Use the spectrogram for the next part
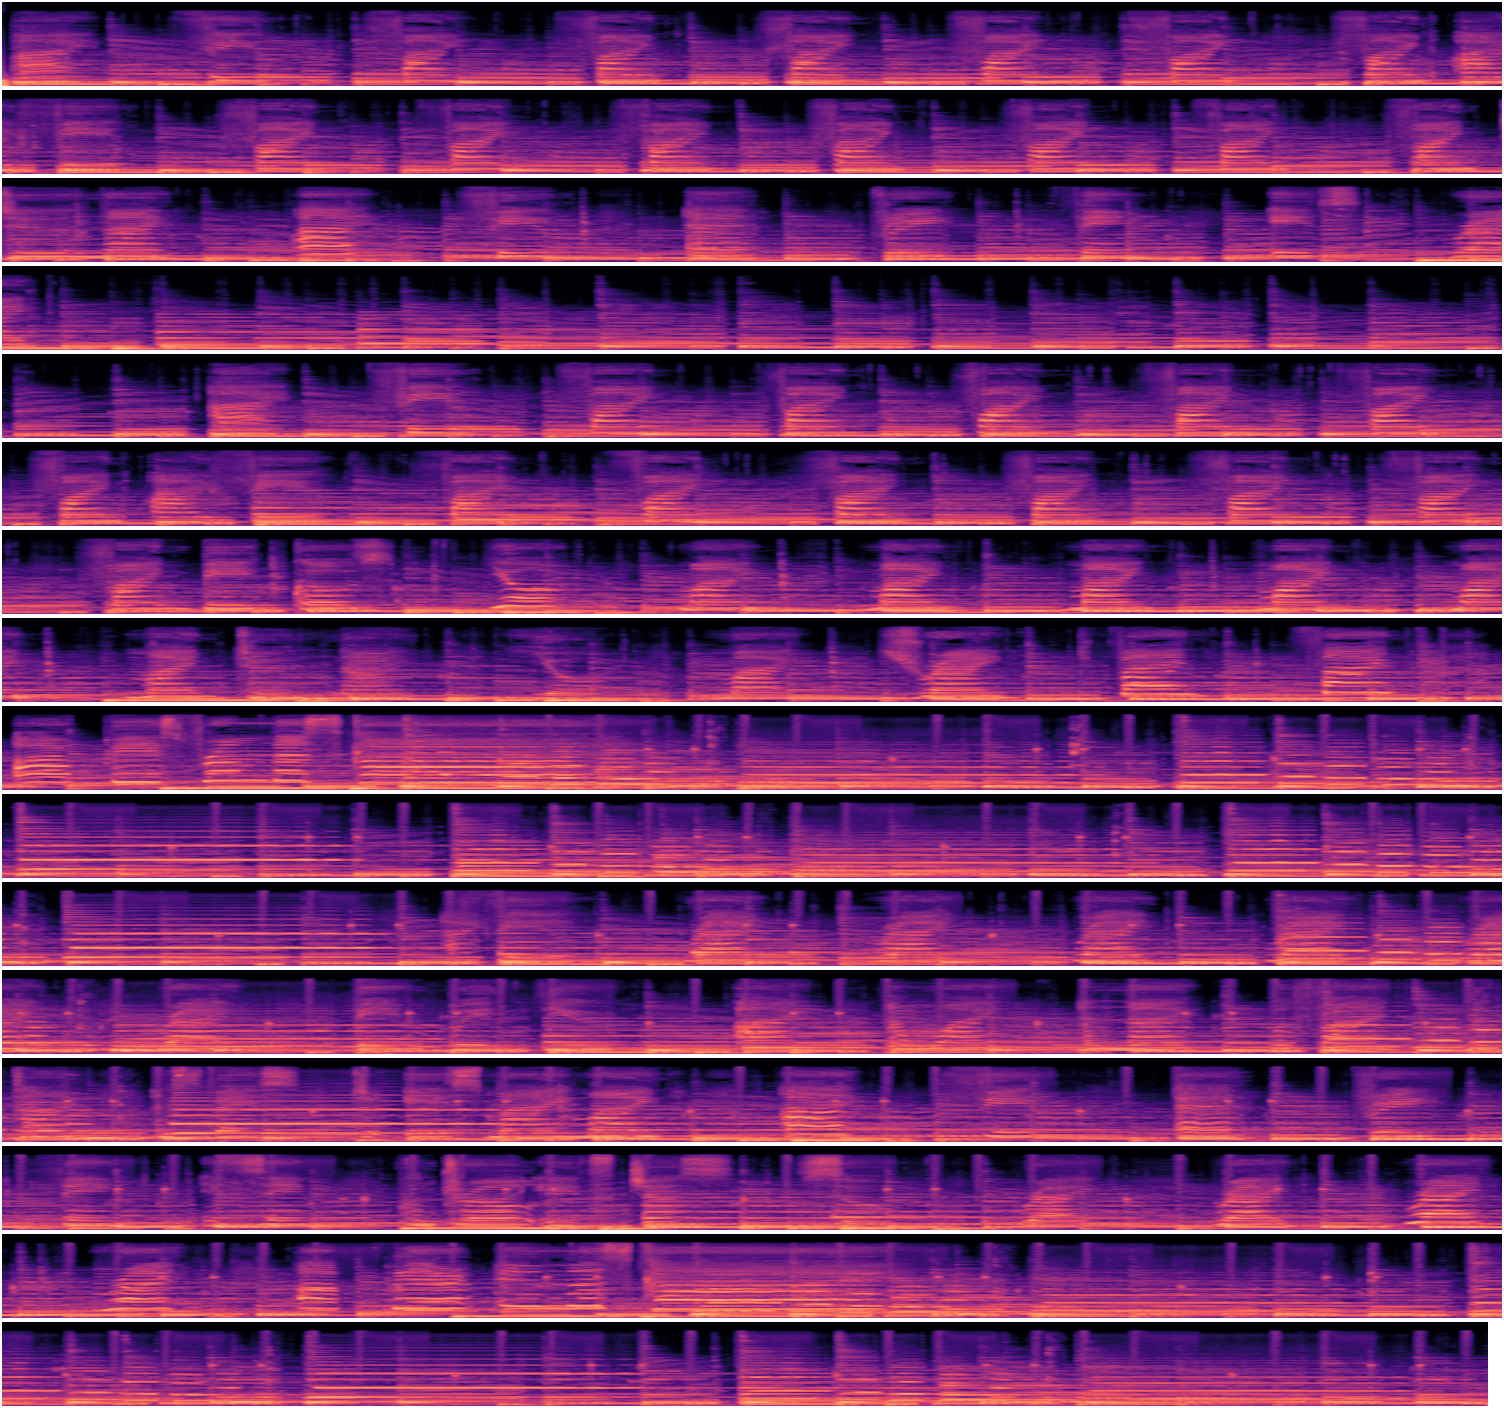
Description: -the cut&paste electronic techniques
-the interaction between electronics and guitars
-the whimsical-ish vocals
